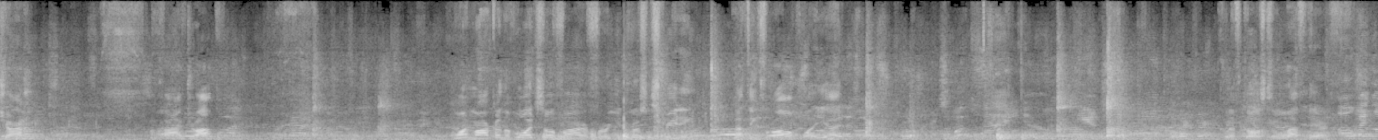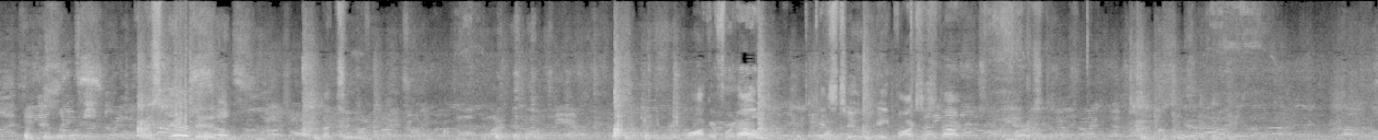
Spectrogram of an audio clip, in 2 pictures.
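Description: Bowling pins clatter as a ball strikes them.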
